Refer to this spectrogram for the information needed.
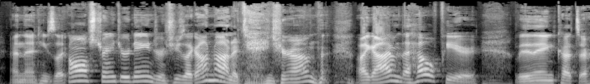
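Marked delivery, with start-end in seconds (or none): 0.7-1.6 very high cry of warning; hammed-up kid sounding the alarm; mock alarm. Kid caught stealing a candy bar, mock alarm. 2.0-4.8 high, louder insistence with a laugh in it; mock indignant protest. Kimmy answering the kid she stopped, mock indignant.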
